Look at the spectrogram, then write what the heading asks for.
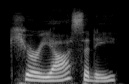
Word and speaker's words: curiosity: a curious boy and in the noun form curiosity the third syllable is strong us his curiosity got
